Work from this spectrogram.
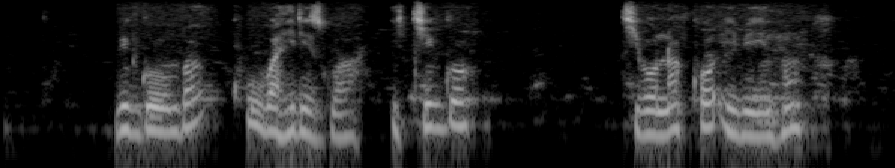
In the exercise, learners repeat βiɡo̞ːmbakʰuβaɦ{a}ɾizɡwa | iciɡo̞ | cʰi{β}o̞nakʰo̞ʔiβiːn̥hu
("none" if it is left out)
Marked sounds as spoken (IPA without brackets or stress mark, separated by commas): i, β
